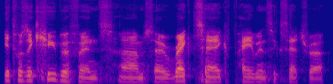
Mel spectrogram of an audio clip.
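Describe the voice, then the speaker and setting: Animated man telling a story on a call. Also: mid-range voice, fairly quick, no room sound. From London. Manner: animated storyteller, laughing, acting out quoted voices. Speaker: webinar panelist, fintech managing director. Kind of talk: casual anecdote on a webinar. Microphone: video call.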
